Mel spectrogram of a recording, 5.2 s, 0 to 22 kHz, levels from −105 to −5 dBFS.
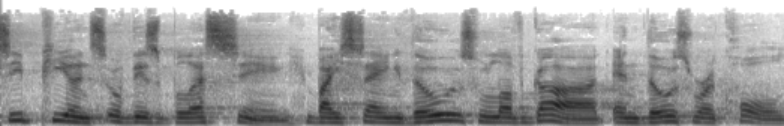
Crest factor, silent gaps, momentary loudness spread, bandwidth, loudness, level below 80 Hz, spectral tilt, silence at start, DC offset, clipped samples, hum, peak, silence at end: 16 dB; none; 7 LU; 16 kHz; -25 LUFS; -72 dBFS; -4 dB/octave; 0 s; under 0.1%; under 0.1%; none; -10 dBFS; 0 s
